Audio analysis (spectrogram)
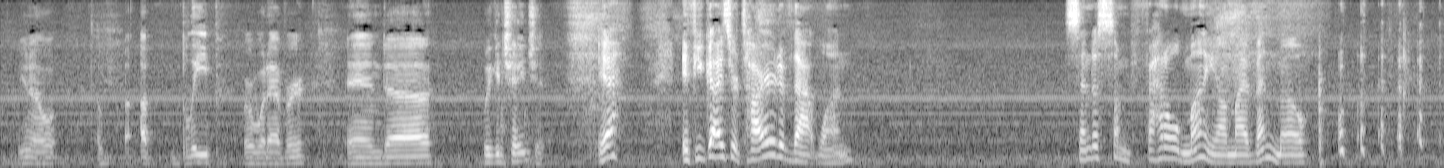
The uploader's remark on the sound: Sorry in advance for the AC unit in the background, we live in the south and it’s hot.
